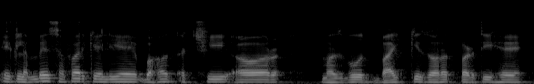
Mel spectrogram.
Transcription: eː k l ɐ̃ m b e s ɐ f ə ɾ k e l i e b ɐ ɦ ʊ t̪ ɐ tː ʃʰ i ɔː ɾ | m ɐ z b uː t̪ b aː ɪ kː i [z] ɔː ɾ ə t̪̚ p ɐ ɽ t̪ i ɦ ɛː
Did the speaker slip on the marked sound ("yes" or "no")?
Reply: no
